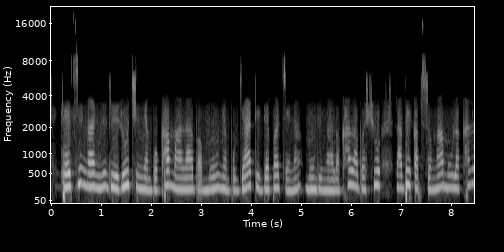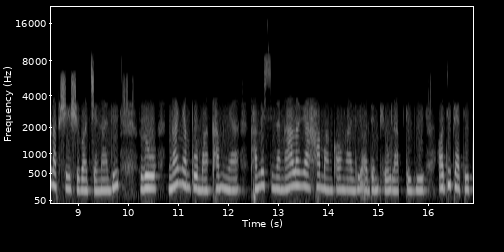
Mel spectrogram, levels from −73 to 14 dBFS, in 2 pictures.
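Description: Speech, with heavy damage throughout. The treble flickers and stops near 16.7 kHz, over gritty noise. Likely Bluetooth SBC compression, starved of bits, which fits about 48 kbps.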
